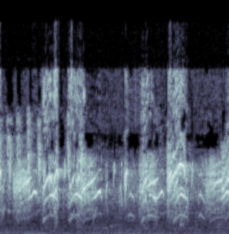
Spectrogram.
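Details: Brown-throated sunbird in a lure recording used to attract or train birds, described as busy and clear-voiced: rapid, high, thin twittering with quick squeaky slurred notes in dense bursts and brief pauses.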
